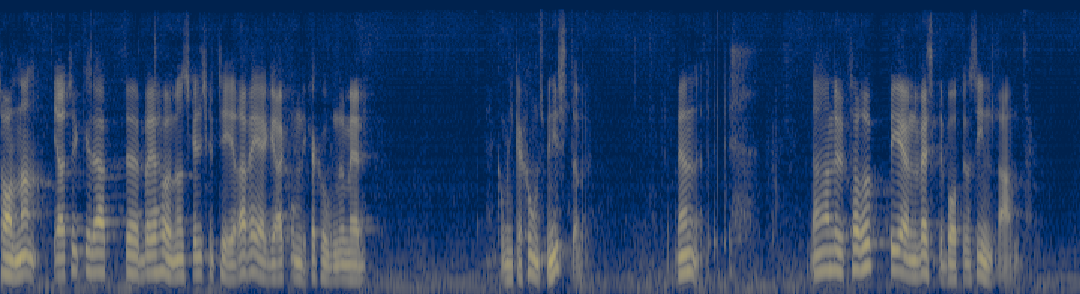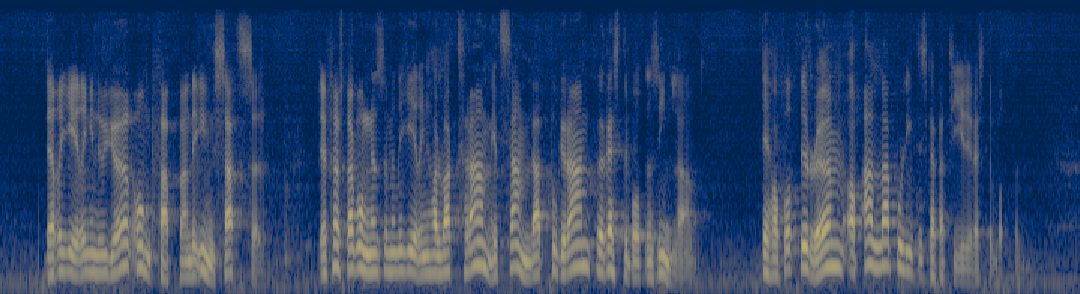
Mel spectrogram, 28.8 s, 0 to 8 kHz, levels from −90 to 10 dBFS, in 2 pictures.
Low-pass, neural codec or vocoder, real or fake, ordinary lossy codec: 7.2 kHz; codec, 16 kHz, 2 kbps, X-Codec, HuBERT features, trained on balanced general audio; fake; none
